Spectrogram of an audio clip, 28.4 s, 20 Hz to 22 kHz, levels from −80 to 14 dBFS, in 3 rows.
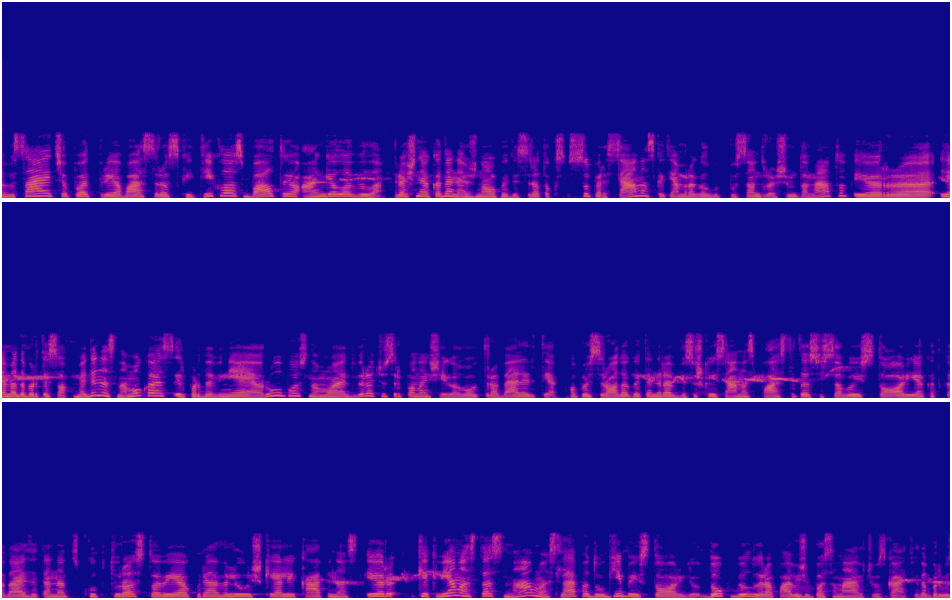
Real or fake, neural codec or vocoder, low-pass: real; none; 7.2 kHz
